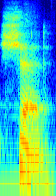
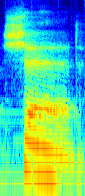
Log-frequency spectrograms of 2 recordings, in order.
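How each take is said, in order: First: The vowel is short. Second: The vowel is drawn out long.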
